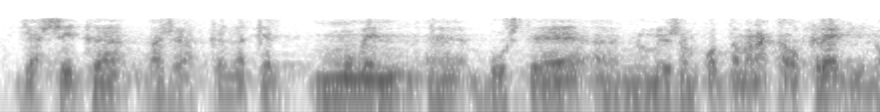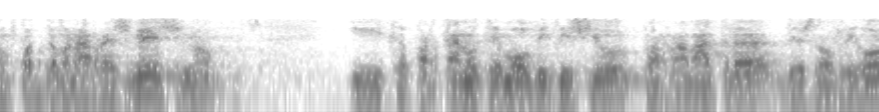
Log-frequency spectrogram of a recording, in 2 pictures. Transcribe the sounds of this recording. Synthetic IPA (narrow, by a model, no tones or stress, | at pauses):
ʒasikəbaʒəkəːnəkɛt̪̚mumenɛbust̪ɛənumezəmpɔt̪̚d̪əmənakəlˠkɾɛɣinompɔt̪̚d̪əmənarɛzmezno | ikəpəɾt̪anut̪emolˠd̪ifisilˠpərrəβat̪ɾəðezðəlˠriɣo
